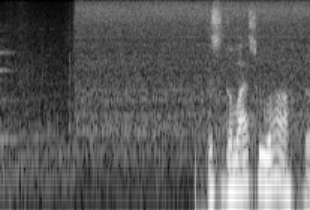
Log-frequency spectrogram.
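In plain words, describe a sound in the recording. A spray gun hisses steadily.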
